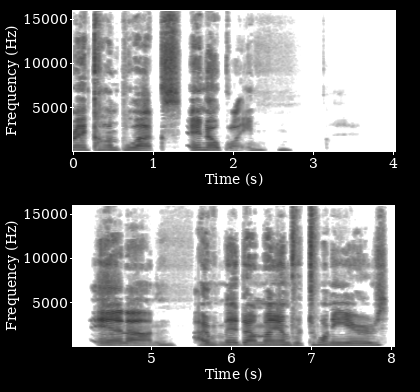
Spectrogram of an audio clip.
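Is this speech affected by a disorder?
Yes: cerebral palsy.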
